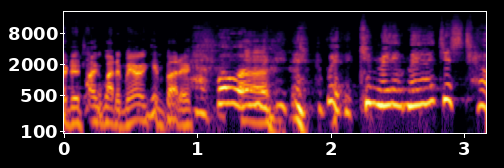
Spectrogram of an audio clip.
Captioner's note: laughs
